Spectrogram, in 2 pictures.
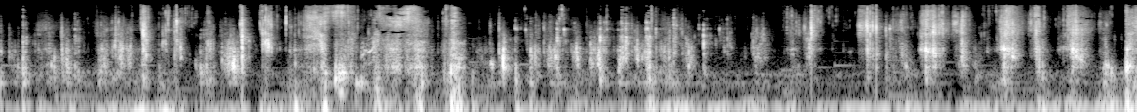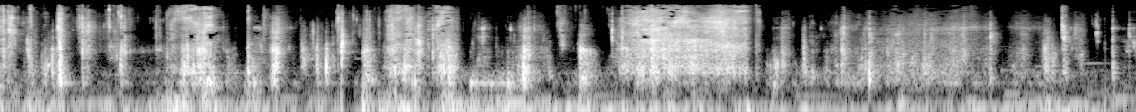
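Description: Black bean noodles being eaten close up, with repeated wet slurps, chewing and soft crunchy bites in irregular bursts, with no talking.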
